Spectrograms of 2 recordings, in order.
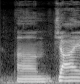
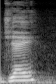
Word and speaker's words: Jai: Jai as opposed to Jay, although it's very common to say J, but it's more like Jai or Jaya.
